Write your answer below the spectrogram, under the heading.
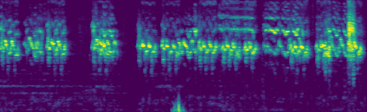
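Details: Budgerigar chicks at feeding time giving harsh, raspy chattering begging calls in bursts with short gaps, growing more continuous toward the end, with one dull thump in the middle.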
